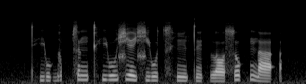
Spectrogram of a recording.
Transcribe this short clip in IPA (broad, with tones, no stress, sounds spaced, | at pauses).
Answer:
t̪ʰ j u˧ ɡ ə˦ p̚ s ə˦ ŋ kʰ j u˦ ɕ e˥˧ ɕ j u˧ t͡sʰ ĩ˧ t̪ ẽ˨ t̚ l ɔ˨˩ s o˦ k̚ n̪ a˨ ʔ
